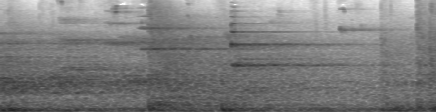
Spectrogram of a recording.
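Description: Sports shoes squeaking on a hardwood court floor: several short, high squeaks at different pitches, with a couple of dull knocks, one about a second and a half in and one near the end.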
